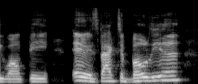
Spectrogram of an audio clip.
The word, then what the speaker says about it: Beaulieu: A guy who I know you made fun of me for mispronouncing his name before, but I've been practicing. Nathan Beaulieu is producing again, and he's back on the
